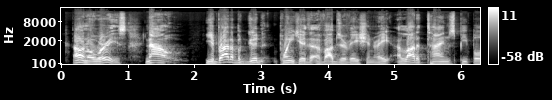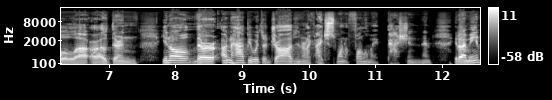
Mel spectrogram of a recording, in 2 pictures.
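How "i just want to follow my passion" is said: put-on derisive mutter, very quiet, hushed and low. Speaker quoting people unhappy with their jobs, mocking people's complaints. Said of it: "the reason I'm mocking it".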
